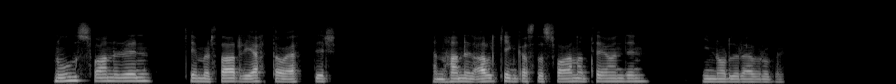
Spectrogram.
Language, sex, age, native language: Icelandic, male, 30-39, Icelandic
